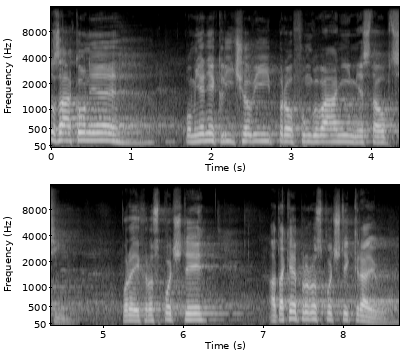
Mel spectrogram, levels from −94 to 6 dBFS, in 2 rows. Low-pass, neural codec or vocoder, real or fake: 14.4 kHz; none; real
